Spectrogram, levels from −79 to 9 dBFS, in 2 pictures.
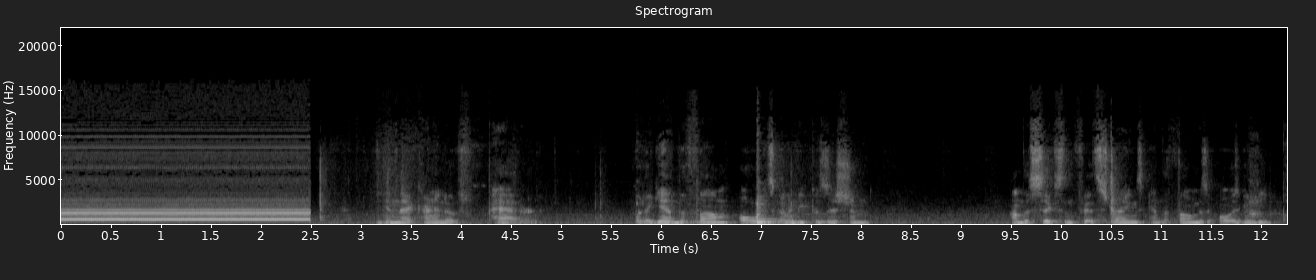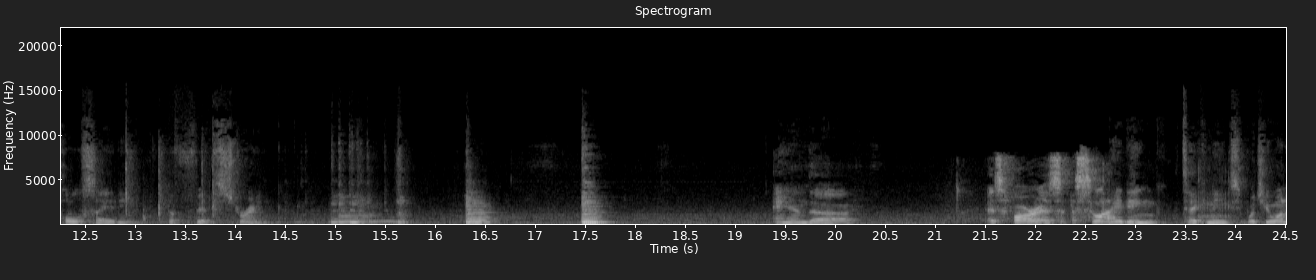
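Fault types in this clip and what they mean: System hang loop: The system stalled while the audio hardware kept replaying the same short stretch of its ring buffer. The clip opens with the loop already under way, and it runs until about 2.49 s. A 20 ms segment repeats exactly, 124 times, so it is heard as a steady 50 Hz buzz rather than as recognisable content. The short loop length points to a small output buffer cycling with nothing new written into it.
Call bitrate drop: The call's bandwidth estimate fell, and the encoder had to code with far fewer bits. From 15.23 s to 16.83 s the sound turns coarser and rougher, with a watery, smeared texture. It stays at its worst for about 1.5 s before clearing as the rate recovers. The degradation fits a fall from around 32 kbps to 17 kbps, with the encoder quantising the spectrum much more crudely during that dip.
Input switched to a poorer device: From 21.10 s to 22.74 s the sound narrows abruptly, with nothing above 7.6 kHz, and a new background noise sits roughly 35 dB below the signal. 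There is no gap at the transition, and the level stays about the same, so the change is heard mainly as a duller tone and a different noise floor. The likely cause is the system moving capture to a lower-quality microphone or a headset call profile.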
